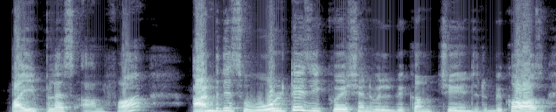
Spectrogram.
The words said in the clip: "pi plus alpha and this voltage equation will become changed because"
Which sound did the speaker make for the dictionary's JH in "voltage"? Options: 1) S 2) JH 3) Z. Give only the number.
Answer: 2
